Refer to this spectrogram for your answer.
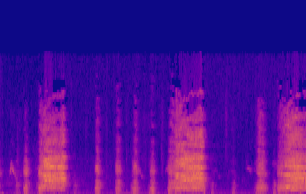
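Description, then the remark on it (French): A hen clucks in a quick, uneven series of short clucks, broken by three louder, drawn-out squawking bursts. No one speaks. “Il mange puis il demande à sa poule de pondre un œuf en or.”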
